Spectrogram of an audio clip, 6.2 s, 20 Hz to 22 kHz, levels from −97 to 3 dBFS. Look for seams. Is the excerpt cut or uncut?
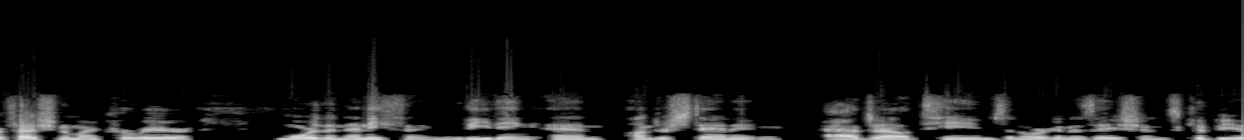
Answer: uncut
